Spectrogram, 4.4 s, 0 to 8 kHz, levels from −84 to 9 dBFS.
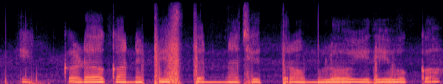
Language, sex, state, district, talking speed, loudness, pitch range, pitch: Telugu, female, Andhra Pradesh, Sri Satya Sai, 70 wpm, -16 LUFS, 225-240 Hz, 230 Hz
